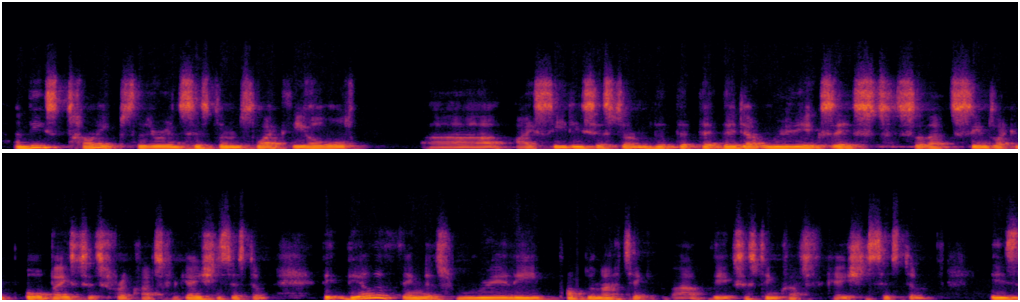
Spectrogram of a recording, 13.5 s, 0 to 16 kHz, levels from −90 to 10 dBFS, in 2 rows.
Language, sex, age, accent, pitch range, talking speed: English, male, 40-59, British, 125-155 Hz, 190 wpm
